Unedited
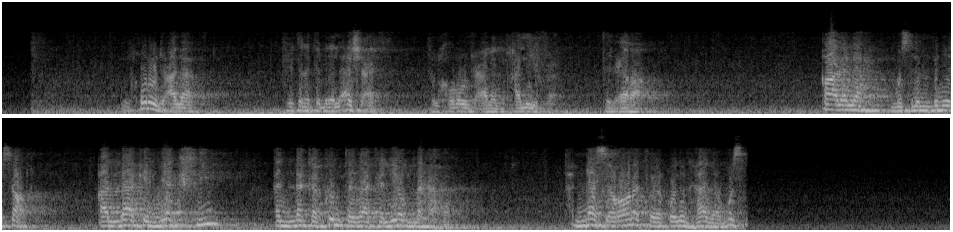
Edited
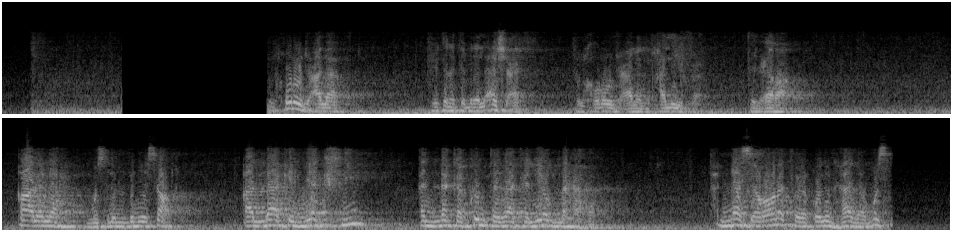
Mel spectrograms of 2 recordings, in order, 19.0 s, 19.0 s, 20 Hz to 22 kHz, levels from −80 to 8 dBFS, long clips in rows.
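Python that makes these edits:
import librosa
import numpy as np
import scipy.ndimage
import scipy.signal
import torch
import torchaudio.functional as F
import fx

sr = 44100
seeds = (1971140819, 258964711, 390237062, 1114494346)

y = fx.edit(x, sr, fx.insert_silence(at_s=1.2, length_s=1.45), tone=tone)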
